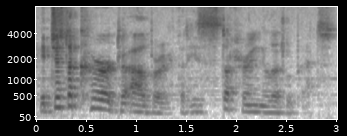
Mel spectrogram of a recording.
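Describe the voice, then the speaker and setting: A man playing a tabletop roleplaying game, chatting casually in a halting way and repeating words as he goes. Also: medium pitch, big pitch swings, pushed and bright. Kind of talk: casual live-play game chat, partly in character. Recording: roomy, distant mic, music behind. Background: music.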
